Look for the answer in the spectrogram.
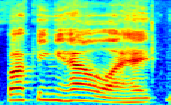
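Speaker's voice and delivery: sudden loud exasperated swear; frustrated curse. Real, not acted. Frustrated at the game.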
